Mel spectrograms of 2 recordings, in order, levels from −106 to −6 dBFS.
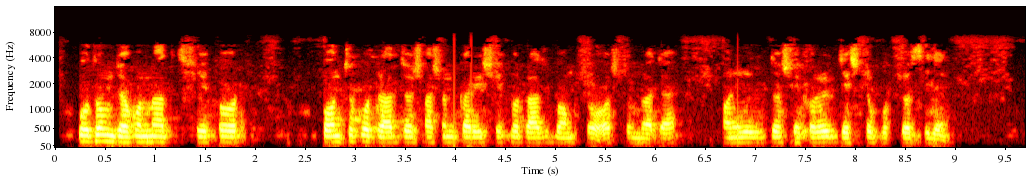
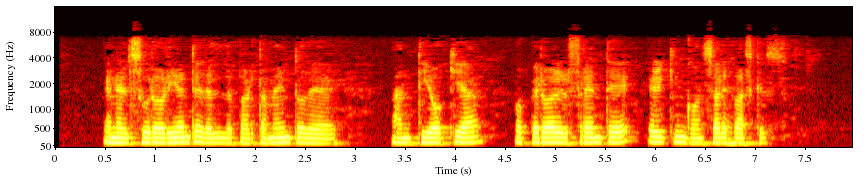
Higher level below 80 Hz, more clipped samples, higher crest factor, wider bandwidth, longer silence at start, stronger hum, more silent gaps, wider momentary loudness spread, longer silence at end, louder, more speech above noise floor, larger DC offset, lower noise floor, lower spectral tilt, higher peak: second, -62 dBFS vs -56 dBFS; neither; about the same, 16 dB vs 16 dB; about the same, 6.8 kHz vs 7.2 kHz; second, 0.25 s vs 0.5 s; neither; neither; about the same, 10 LU vs 11 LU; about the same, 0.8 s vs 0.7 s; about the same, -18 LUFS vs -19 LUFS; about the same, 43 dB vs 45 dB; neither; about the same, -60 dBFS vs -63 dBFS; about the same, -8 dB/octave vs -7.5 dB/octave; about the same, -2 dBFS vs -2 dBFS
